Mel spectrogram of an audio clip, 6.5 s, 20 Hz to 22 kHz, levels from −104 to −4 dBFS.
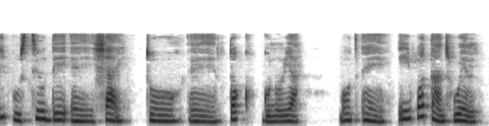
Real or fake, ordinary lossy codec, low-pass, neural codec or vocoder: real; MP3, 64 kbps; 7.2 kHz; none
